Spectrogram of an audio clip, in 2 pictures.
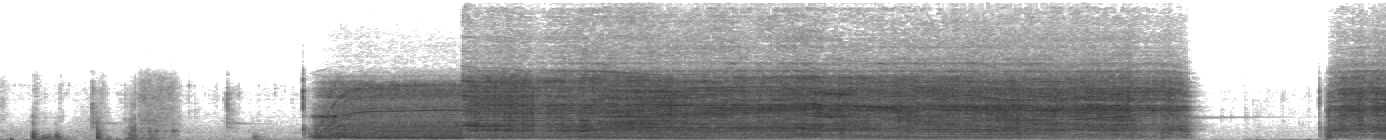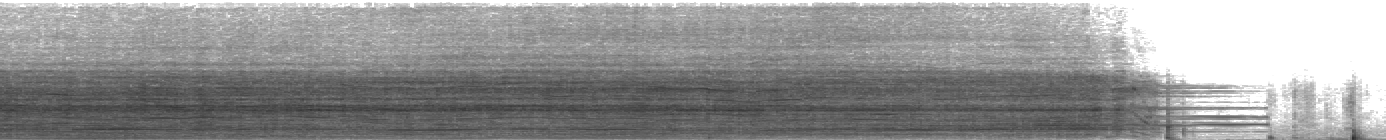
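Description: A power saw cuts through wood for a reptile vivarium plinth, running loud and steady in two long passes split by a brief pause, with no talking.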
